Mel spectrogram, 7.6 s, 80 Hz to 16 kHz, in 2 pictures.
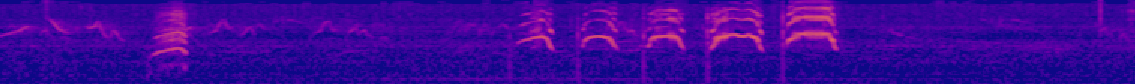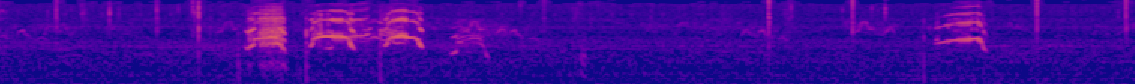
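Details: Osprey at a Montana nest near Charlo, filmed on July 13, 2018: short clusters of three to four whistled, slurred chirps separated by pauses of a few seconds, over faint hum and distant high ticks.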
